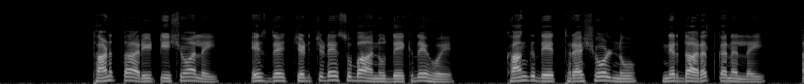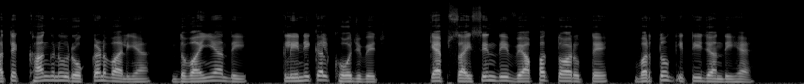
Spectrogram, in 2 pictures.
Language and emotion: Punjabi, neutral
